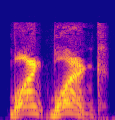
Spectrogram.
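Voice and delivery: producer naming himself, lightly American; a hint of an American accent. Producer introducing himself on the phone, lightly American. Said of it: "work a lot harder on that American accent".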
